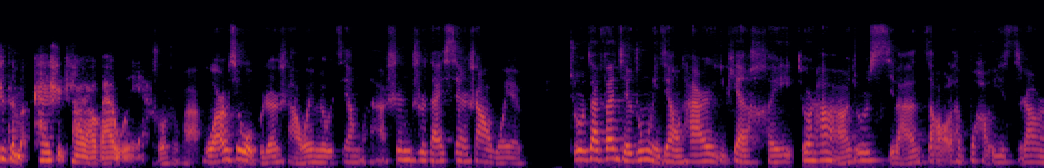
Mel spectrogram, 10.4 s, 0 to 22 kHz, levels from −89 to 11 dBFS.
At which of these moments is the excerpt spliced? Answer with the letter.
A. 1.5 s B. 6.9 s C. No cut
A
